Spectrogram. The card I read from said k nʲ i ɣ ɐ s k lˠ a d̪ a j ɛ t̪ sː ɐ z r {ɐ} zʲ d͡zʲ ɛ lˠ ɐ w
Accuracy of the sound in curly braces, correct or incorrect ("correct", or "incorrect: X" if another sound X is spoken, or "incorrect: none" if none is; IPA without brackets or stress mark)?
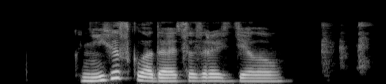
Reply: incorrect: a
